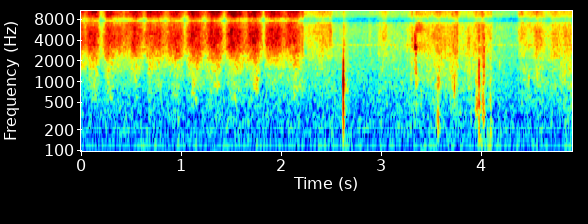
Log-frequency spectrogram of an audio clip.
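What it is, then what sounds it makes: Fabric bag rubbed. Fingertips rub and scratch across the ribbed surface of a soft, black, hollow, medium-sized velvet or corduroy-textured clutch purse. Quick rhythmic strokes give a bright, hissing rustle for about two seconds. It then drops to a quieter scratching broken by two sharp scratches.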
